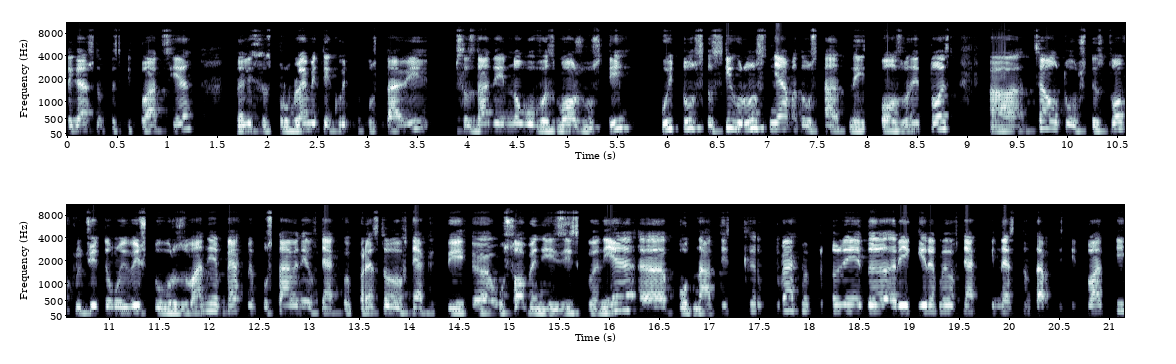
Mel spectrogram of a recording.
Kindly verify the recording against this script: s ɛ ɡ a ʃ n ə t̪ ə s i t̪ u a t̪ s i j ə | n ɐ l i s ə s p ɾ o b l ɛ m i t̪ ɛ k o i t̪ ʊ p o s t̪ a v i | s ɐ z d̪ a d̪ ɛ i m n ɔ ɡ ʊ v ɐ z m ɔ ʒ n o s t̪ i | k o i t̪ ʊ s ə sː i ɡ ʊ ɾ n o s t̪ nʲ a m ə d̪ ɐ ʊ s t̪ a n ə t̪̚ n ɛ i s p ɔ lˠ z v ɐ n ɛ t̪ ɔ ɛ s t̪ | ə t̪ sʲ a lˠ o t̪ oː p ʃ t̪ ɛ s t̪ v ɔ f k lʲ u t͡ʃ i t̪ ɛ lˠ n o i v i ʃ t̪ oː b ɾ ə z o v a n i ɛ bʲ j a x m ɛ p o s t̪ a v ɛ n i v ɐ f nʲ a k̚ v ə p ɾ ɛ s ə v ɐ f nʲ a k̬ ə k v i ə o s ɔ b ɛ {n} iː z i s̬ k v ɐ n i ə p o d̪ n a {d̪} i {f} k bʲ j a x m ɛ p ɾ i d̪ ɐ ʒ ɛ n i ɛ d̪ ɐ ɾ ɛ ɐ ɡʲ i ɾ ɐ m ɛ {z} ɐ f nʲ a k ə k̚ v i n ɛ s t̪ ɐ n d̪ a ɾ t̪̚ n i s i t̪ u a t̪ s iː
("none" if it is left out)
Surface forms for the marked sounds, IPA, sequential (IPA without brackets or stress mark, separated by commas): n, t̪, s, v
